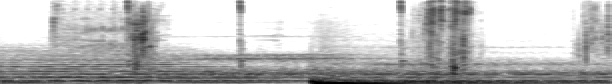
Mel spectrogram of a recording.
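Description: Soft menu selection clicks sound.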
